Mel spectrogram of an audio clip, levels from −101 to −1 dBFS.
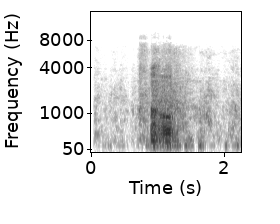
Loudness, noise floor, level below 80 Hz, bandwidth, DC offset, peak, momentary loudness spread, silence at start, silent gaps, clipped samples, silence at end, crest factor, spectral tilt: -27 LUFS; -64 dBFS; -64 dBFS; 7.4 kHz; under 0.1%; -10 dBFS; 25 LU; 0.7 s; none; under 0.1%; 0.6 s; 22 dB; -7 dB/octave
